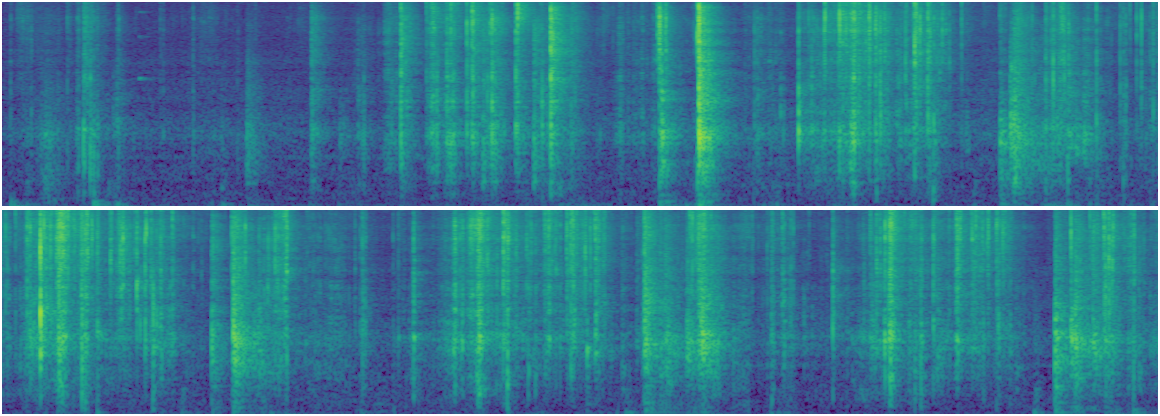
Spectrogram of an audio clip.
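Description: Foil trading card wrappers crinkle and tear as packs are opened.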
